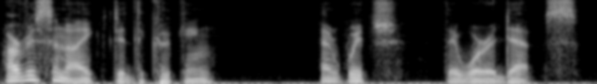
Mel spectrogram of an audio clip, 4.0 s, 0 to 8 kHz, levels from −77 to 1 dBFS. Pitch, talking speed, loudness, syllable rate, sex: 105 Hz, 165 wpm, -20 LUFS, 5.5 syllables/s, male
